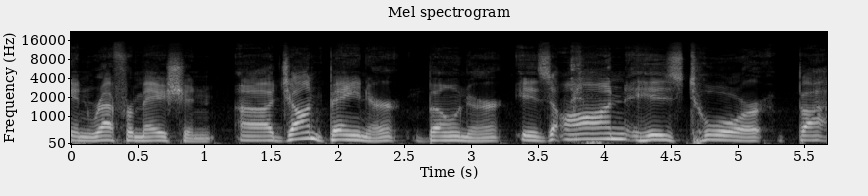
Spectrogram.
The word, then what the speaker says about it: Boehner: beau and then ner the h is silent right but he ha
